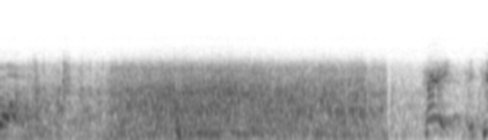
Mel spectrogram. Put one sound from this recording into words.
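A car engine idles and revs on a street.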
